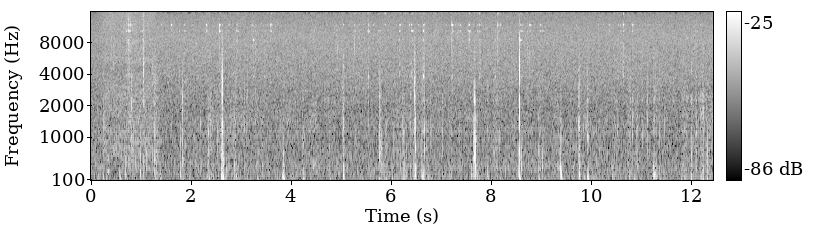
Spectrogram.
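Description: Faint, irregular crunching footsteps of a person and a dog walking on packed snow.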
